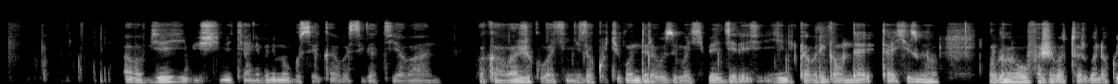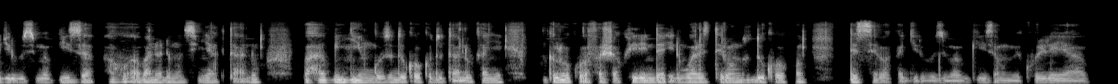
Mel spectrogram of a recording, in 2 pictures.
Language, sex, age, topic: Kinyarwanda, male, 18-24, health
